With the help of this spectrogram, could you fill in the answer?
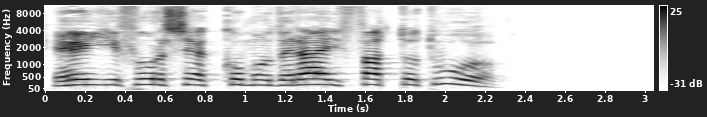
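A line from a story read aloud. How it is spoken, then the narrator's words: Shouted from a distance. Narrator (Italian): gridò dal pianerottolo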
